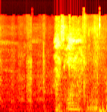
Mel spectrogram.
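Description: A Rottweiler panting hard close up, loud rough breaths in quick succession starting about a second in.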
